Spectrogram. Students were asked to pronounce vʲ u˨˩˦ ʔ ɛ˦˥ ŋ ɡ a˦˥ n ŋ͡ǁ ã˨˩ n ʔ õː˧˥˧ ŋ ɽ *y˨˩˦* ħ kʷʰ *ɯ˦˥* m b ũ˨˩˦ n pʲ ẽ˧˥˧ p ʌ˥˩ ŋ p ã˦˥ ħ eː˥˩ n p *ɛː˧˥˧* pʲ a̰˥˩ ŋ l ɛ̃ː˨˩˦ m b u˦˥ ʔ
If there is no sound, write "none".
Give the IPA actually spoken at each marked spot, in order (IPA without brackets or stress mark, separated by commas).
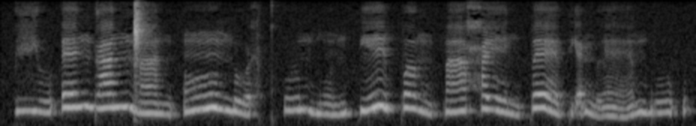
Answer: u˨˩˦, ɯ˦˥, ɛː˥˩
